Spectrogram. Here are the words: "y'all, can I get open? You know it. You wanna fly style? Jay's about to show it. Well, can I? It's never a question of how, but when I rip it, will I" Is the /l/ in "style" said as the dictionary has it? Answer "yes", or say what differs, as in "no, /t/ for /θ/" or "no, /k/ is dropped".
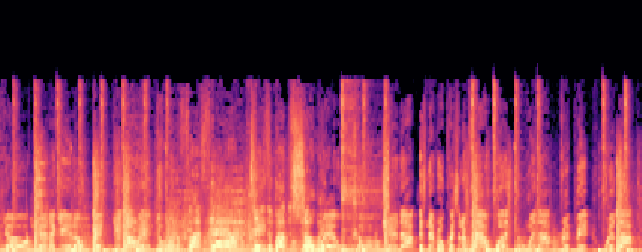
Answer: no, /n/ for /l/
